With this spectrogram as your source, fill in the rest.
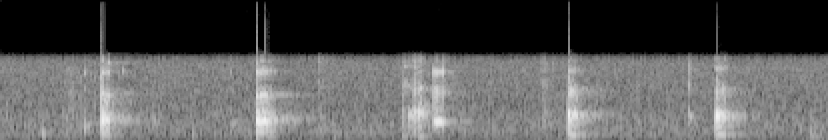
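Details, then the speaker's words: Five or six short, abrupt burps in quick succession, some possibly forced; repeated burping. "That was burp. Oh my god! You burp and I'll have the camera at me and then it'll look like I'm burping."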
